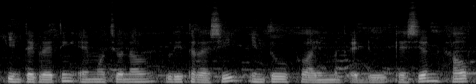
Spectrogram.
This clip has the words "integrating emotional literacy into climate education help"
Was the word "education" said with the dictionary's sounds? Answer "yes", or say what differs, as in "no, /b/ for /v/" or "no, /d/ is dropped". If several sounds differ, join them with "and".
no, /s/ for /ʃ/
